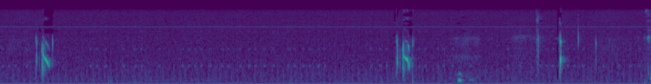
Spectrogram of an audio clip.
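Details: Infant girl's hiccups, which recur about four times a day for no apparent reason, occurring before a feed: three brief, quiet hiccups in about nine seconds over soft room hum.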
